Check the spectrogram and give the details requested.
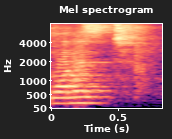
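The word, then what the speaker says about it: honest: ম্যান এই যে অনেস্ট এখানেও কিন্তু এইচ এর উচ্চারণ আমরা দেখতে পাচ্ছি না উচ্চারণ হচ্ছে ও এর মানে এই যে ওয়া থেকে শুরু হচ্ছে তাহলে ওয়া যেহেতু হচ্ছে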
